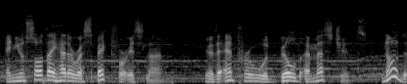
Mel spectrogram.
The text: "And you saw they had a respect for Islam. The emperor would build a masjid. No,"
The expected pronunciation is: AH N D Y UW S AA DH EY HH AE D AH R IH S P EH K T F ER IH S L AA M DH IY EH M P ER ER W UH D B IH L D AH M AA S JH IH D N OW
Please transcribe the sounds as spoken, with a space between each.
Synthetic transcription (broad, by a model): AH N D Y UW S AA DH EY HH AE D AH R IH S P EH K T F ER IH S L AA M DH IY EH M P ER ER W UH D B IH L D AH M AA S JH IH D N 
